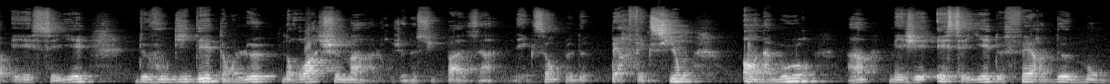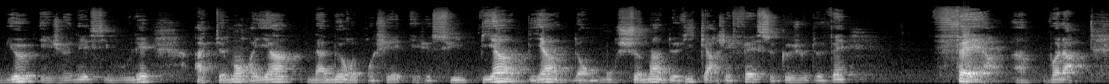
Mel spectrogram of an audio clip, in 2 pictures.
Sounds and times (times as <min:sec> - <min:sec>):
Speech: 0:00.0 - 0:19.7, 0:20.4 - 0:22.0.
